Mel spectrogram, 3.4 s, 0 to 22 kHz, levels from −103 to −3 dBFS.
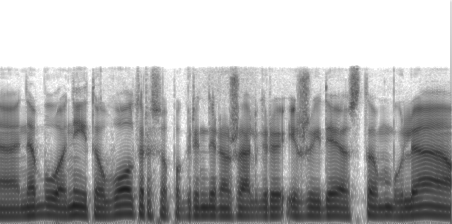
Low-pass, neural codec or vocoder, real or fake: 7.2 kHz; none; real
